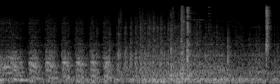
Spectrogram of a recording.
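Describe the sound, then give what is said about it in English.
A snowplow truck with plows on the front and side, driven by a woman on a plowing crew in Keene, New York, cranks in a garage with a rapid rhythmic chugging, then catches and settles into a steady rumbling run, with no voices, after an overnight storm. “She drives out of the garage and up into the mountains. This truck has a plow on the front and one on the side to plow the shoulder.”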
